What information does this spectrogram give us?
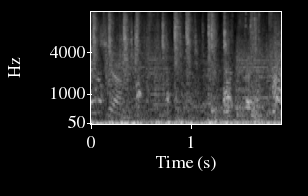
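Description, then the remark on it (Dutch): Several shelter dogs, mainly two females, bark and yip at one another in a continuous, overlapping din at a prison where each inmate has a dog, loud, with a voice faintly mixed into the commotion. “Oké, neem hem maar gelijk mee, want ze worden helemaal gek van elkaar.”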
